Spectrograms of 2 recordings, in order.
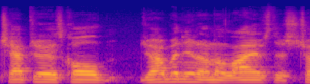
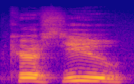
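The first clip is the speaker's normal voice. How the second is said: higher-pitched mock yell, a little louder; retold yell; 6 semitones higher, 4 dB louder than usual. Daifuku cursing the little rabbit, retold yell. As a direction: cry it out as a retold curse. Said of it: "Daifuku yells out".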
